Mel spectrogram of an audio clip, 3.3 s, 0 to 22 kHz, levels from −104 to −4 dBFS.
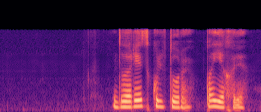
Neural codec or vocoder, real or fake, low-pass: codec, 24 kHz, 1.2 kbps, DualCodec; fake; 7.2 kHz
